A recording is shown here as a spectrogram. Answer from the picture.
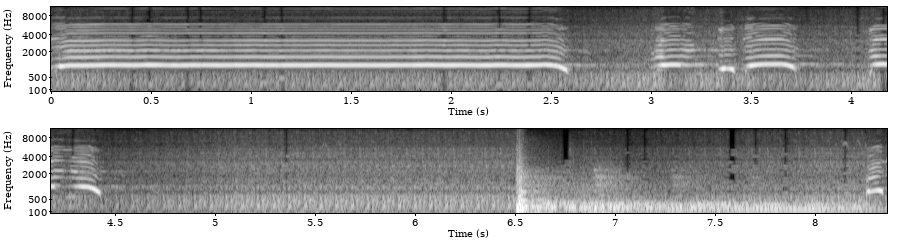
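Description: A female cadet shouting drill commands on a parade ground. Her high-pitched voice draws the first word out for about two and a half seconds, then gives three short clipped syllables. About six and a half seconds in there is a single sharp crack, and a second drawn-out command begins near the end.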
